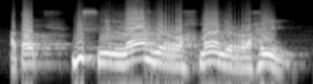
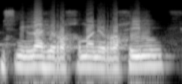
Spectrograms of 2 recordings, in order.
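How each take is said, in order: First: The pitch rises and falls across the phrase. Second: The pitch stays level across the phrase. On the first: The speaker calls it wrong. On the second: The speaker calls it right.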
